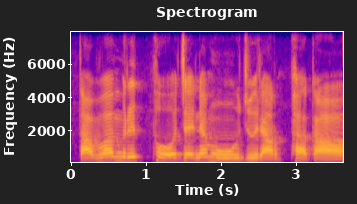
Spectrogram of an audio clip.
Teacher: പറയണം ചേർത്ത് ചൊല്ലാുള്ളതാണ്ത് മൃത്ഭോജനം പൂജുരർഭക അർഭക എന്നുള്ള അക്ഷരം നന്നായിട്ട് ഊന്നി പറയണം ക എന്ന് നീട്ടിയിട്ട് വിസർഗ്ഗത്തോടുകൂടെ അങ്ങനെ നിർത്തണം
